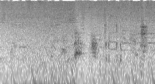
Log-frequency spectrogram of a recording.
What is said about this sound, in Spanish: perro ladra.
